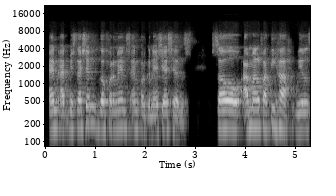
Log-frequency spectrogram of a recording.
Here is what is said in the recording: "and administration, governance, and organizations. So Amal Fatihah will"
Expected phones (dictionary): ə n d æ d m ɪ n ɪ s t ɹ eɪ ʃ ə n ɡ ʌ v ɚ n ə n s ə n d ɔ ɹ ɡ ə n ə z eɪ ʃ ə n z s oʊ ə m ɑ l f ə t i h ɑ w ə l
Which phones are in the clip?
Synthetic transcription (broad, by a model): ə n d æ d m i n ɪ s t ɹ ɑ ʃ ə n ɡ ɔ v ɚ n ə n s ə n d ɔ ɹ ɡ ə n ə s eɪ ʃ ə n s oʊ ə m ɑ l f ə t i h ɑ w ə l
